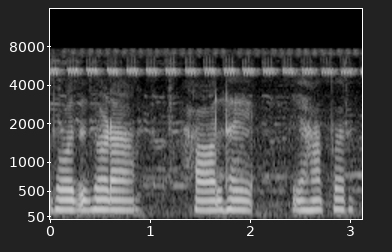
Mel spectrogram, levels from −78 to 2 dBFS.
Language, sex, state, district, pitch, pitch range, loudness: Hindi, male, Maharashtra, Gondia, 170 Hz, 165-175 Hz, -18 LUFS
